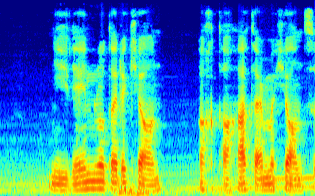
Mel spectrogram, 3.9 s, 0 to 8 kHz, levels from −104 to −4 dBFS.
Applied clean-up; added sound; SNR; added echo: none; Accelerating, revving, vroom; 12 dB; none.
